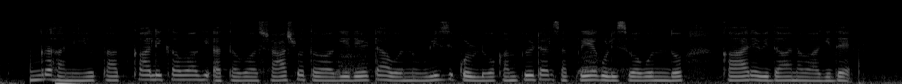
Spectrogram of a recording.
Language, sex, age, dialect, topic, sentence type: Kannada, female, 18-24, Coastal/Dakshin, agriculture, statement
